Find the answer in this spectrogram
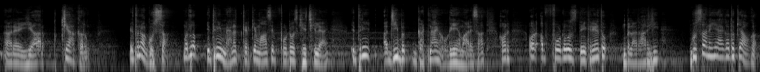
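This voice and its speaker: A man voicing an agitated, quick-tempered young village man in a horror audio story, rising in pitch when upset. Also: darkish tone, natural voice. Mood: exasperated.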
